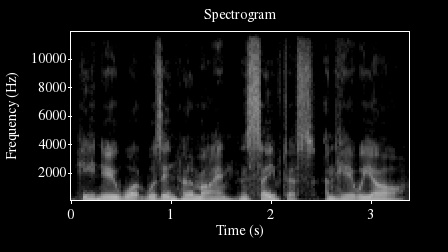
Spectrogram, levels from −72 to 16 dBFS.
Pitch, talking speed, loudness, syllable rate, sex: 120 Hz, 250 wpm, -18 LUFS, 5.4 syllables/s, male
